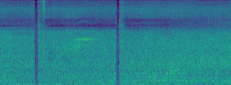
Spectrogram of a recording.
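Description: A SEPTA Silverliner IV electric multiple-unit train moving away around a curve, heard as a steady rumble and hiss from wheels and rails. The sound cuts out briefly twice.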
